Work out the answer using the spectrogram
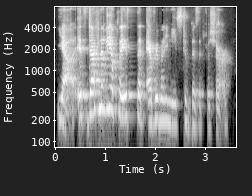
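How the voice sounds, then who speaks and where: A woman's voice: medium pitch, expressive, fast talker. Upbeat woman in her 30s from the uae, guest on an interview, lots of likes and ums, echoey room. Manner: chatty and upbeat, often trailing off with fillers. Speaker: interview guest, fashion blogger. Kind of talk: casual interview.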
